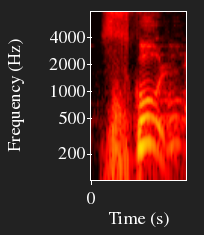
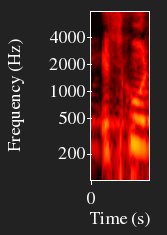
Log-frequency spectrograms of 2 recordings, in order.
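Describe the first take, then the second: First: "स्कूल" from a bare hissed s; no vowel before "स्कूल"; correct pronunciation. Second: "स्कूल" said as iskool; short i in front of "स्कूल"; wrong pronunciation. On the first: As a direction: say "स्कूल" as sskool. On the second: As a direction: start "स्कूल" on a vowel. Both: Shown as a demonstration. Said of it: "गलत है".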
